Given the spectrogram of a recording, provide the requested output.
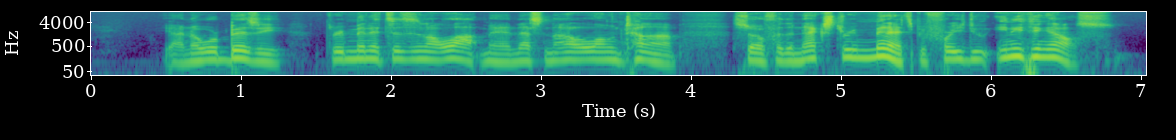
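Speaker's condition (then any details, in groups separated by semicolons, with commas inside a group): No condition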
